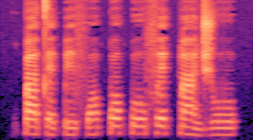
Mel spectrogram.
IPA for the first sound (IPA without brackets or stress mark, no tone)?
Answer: k͡p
